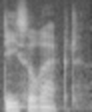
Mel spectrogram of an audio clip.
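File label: "deselect", American English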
